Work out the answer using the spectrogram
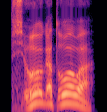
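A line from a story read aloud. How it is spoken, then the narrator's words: Shouted. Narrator (Russian): крикнул мне Ройг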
